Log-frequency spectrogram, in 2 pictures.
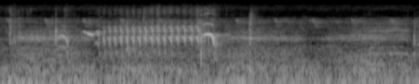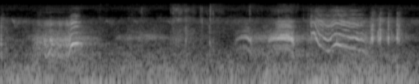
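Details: Male superb lyrebird in the Dandenongs courting a female with his repertoire of mimicked songs and sounds: a fast buzzy trill for about a second, then scattered sharp chirps and upward-sweeping whistles over a quiet bush background.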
